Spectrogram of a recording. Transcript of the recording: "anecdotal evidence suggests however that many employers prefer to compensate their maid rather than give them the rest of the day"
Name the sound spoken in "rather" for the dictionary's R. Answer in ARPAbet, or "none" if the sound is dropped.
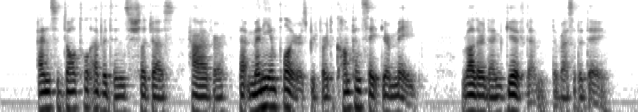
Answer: R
